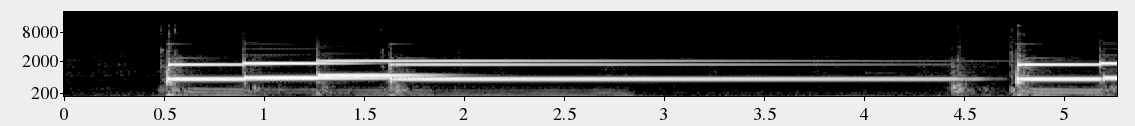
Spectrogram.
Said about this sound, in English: And then the bell synth that comes in here. It gives you this melody.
